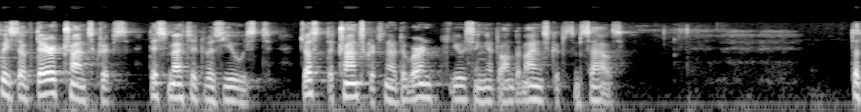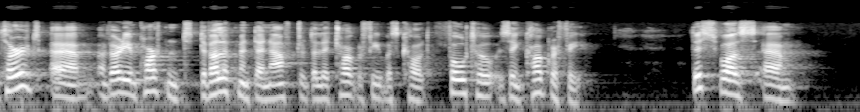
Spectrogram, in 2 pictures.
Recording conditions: large echoing room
